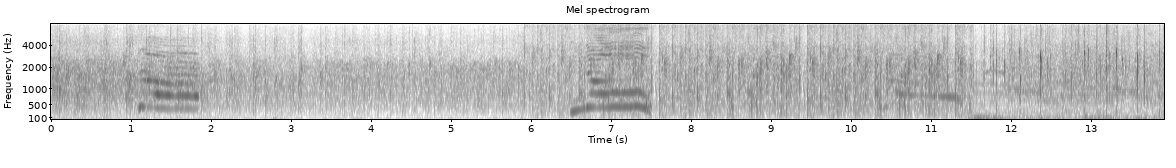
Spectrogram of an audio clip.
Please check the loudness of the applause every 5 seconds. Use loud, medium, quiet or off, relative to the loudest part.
medium, loud, loud.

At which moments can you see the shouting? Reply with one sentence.
The shouting can be heard from 1.1 to 1.9 s, from 6.5 to 7.5 s and from 10.4 to 11.4 s.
